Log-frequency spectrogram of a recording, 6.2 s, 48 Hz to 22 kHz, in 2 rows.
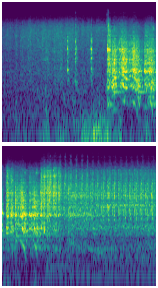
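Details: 2.0 Volkswagen, fuel pump recently replaced, running badly, jump-started: cranks and catches, then runs with an uneven, stumbling beat and irregular pops; single-cylinder misfire.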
